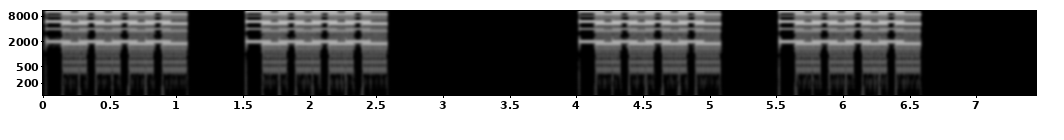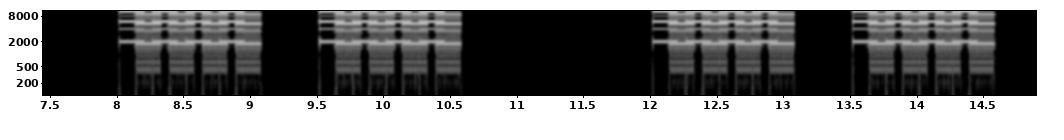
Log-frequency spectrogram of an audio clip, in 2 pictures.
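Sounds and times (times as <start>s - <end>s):
cell phone ringtone: 0.0s - 2.6s, 4.0s - 6.6s, 8.1s - 10.6s, 12.1s - 14.6s.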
